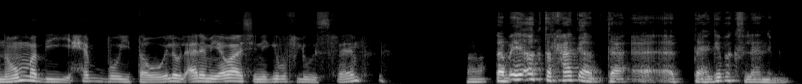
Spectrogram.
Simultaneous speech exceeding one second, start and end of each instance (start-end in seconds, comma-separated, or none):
none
